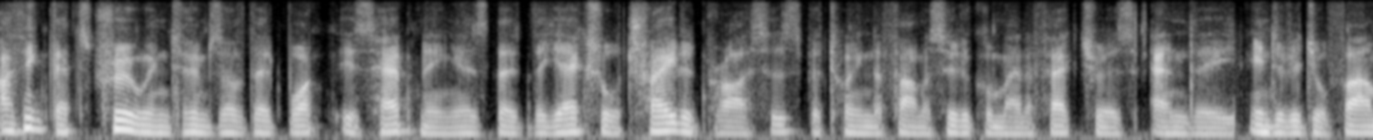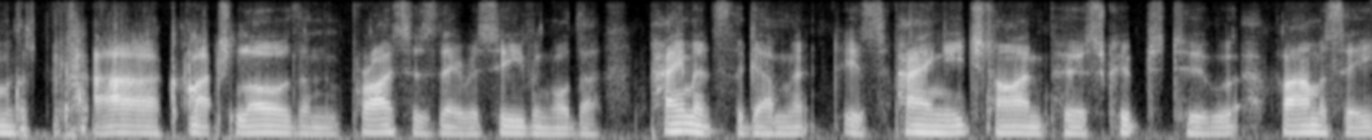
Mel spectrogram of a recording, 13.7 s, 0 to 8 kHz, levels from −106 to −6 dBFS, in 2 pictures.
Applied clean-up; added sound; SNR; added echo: neural diffusion model UNIVERSE++.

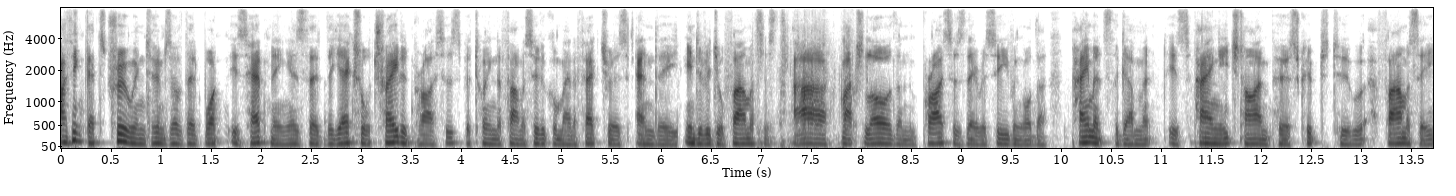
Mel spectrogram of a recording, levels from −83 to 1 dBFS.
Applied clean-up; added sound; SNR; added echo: neural separator model SepFormer DNS4.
